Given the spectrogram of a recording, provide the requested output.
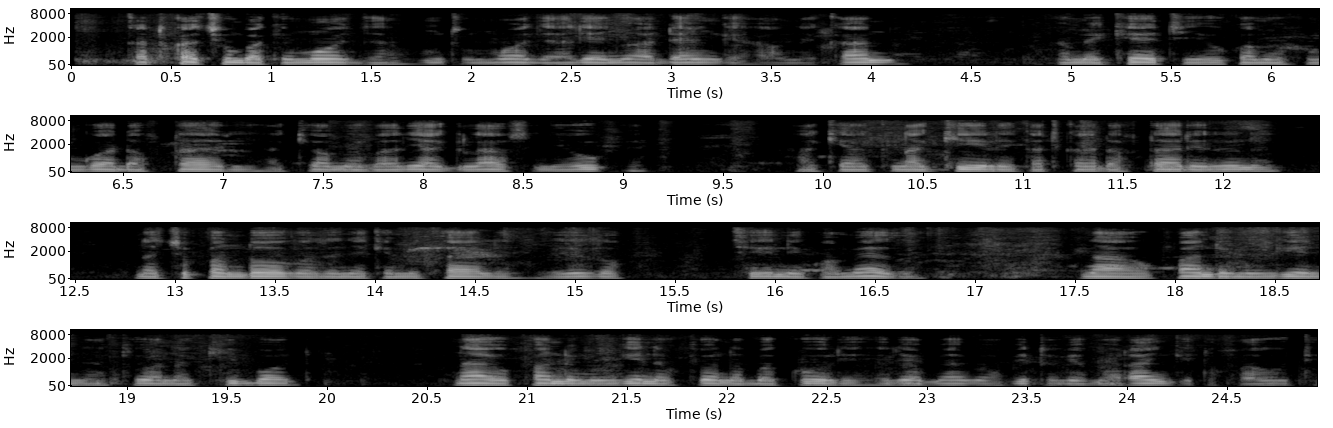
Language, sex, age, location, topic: Swahili, male, 25-35, Kisii, health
